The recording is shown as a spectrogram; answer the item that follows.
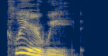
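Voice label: "clearweed", English, uk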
